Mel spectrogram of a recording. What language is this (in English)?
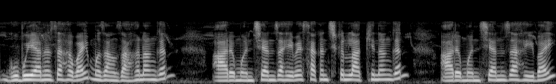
Bodo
